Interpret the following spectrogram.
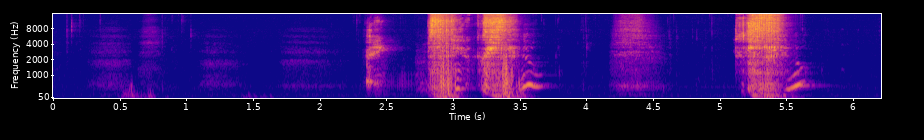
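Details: Adult woman's flower-allergy sneezing fit: soft catching breaths, then four forceful sneezes in quick succession.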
